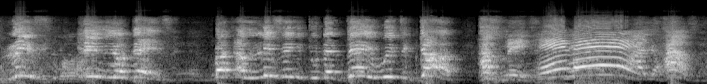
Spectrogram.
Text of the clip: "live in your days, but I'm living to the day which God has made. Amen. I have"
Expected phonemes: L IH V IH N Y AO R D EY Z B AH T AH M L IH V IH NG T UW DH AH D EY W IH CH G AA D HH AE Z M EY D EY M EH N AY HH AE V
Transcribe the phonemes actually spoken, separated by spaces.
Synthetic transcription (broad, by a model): L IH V IH N Y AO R D EY Z B AH T AH M L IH V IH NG T UW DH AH D EY W IH CH G AA D HH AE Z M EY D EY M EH AY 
